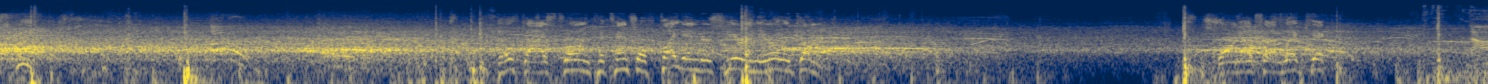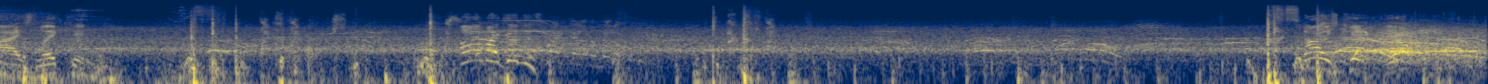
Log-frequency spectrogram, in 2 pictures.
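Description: A crowd cheers and roars in a large arena.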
